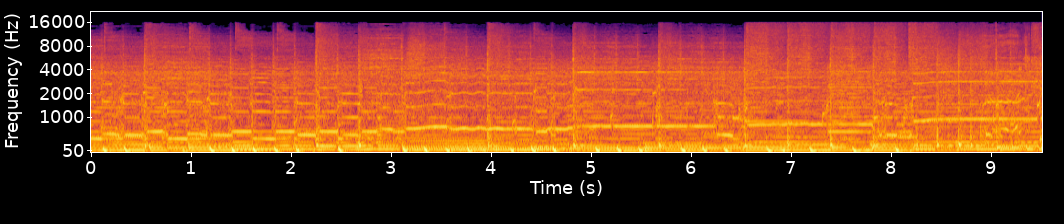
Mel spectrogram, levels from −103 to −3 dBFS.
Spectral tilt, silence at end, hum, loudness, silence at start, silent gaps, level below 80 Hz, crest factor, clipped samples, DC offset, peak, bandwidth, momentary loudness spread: -5 dB/octave; 0 s; none; -13 LUFS; 0 s; none; -18 dBFS; 12 dB; under 0.1%; under 0.1%; 0 dBFS; 16.5 kHz; 1 LU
